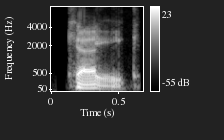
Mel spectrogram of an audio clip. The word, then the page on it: caique: American English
